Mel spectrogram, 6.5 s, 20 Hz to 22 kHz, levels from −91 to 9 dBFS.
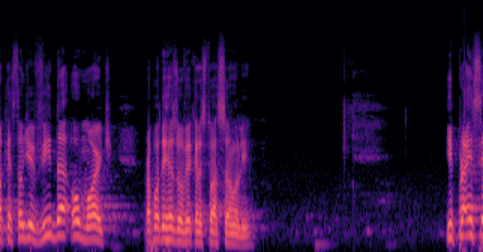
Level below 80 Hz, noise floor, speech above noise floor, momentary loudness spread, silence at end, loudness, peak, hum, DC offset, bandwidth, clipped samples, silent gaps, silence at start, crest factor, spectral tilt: -62 dBFS; -69 dBFS; 46 dB; 9 LU; 0 s; -25 LUFS; -12 dBFS; none; under 0.1%; 12 kHz; under 0.1%; none; 0 s; 14 dB; -5.5 dB/octave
